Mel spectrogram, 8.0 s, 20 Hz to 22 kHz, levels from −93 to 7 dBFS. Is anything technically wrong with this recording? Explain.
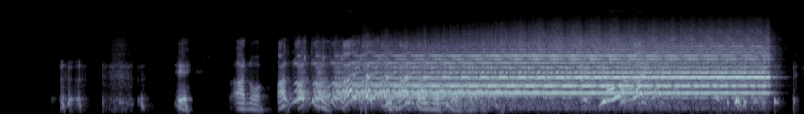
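Yes, there is a feedback howl from 2.84 to 7.92 s. Two devices in the same room are on the call, so the sound leaving one loudspeaker reaches the other microphone and returns with more gain each trip. Rather than dying away, the repeats climb and narrow to the frequency the loop favours, here around 1.5 kHz. The result is a ringing tone, built from repeats roughly every fifth of a second, that peaks about 7 dB above the speech.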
